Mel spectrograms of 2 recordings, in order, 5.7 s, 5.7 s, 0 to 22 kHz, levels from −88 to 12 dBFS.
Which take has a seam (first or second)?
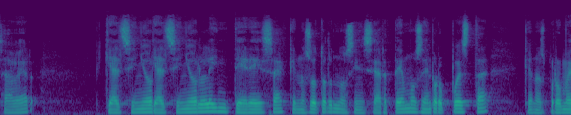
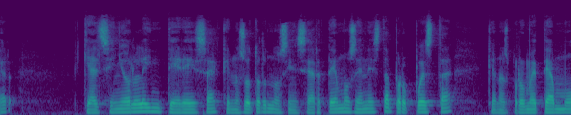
first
